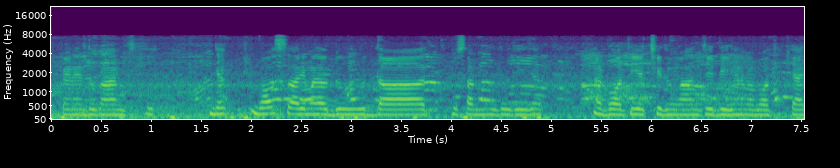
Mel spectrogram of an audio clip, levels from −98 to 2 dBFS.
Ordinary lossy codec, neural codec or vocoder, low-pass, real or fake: none; none; none; real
